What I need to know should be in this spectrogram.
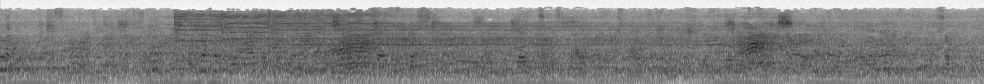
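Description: A large crowd of young people chatters and calls out in an echoing hall.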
